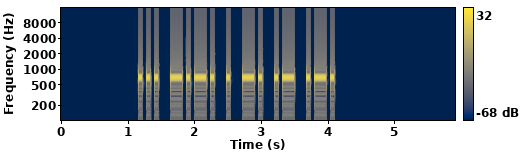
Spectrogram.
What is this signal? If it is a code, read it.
Morse code, heard as a keyed tone, about 20 wpm, 700 Hz. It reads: SCENAR
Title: Build A Word - 2 Letters At A Time - 8-Letter Words - 20wpm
